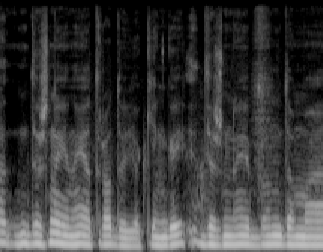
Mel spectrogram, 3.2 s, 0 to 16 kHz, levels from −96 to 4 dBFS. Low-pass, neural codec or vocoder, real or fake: 14.4 kHz; none; real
